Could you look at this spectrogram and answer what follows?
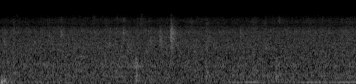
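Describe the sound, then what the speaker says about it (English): Steady rain patters down in a dense, even hiss, with no voices. "It is raining."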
